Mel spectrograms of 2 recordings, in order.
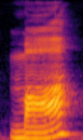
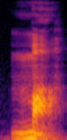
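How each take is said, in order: First: The syllable carries the second tone. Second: The syllable carries the third tone.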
